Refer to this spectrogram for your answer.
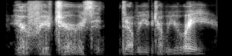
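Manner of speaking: hushed, breathy video-game villager babble voice. Retelling what someone said, in an Animal Crossing voice. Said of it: "I'm going to try to do my best Animal Crossing voice here".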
